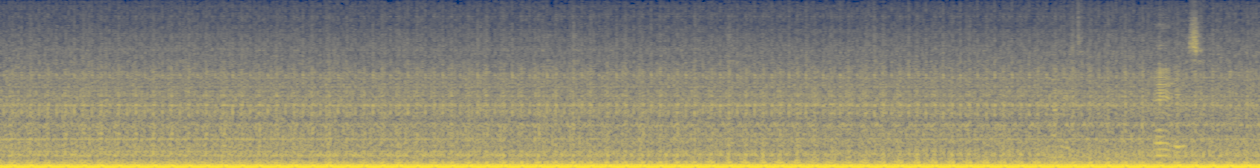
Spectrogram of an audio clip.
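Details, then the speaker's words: Mercedes truck that sat for a long time, first start after an oil change: it started right up and settled into a steady, low idle of about three beats a second with no knocks while oil pressure slowly came up; normal idle. "Everyone gets surprised that it started right up. I guess it likes me."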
